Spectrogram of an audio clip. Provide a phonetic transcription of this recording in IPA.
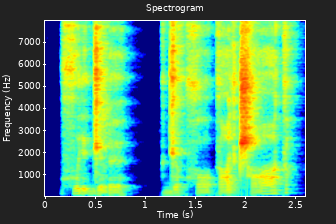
x u ɾʲ u ɡʲ ɵ l ɾ ø | ɡʲ ɔ k x ɔː k ɑː lʲ t͡ʃʰ ɑː k

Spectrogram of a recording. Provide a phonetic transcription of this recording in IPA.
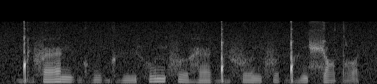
ɡ͡ǃ i f æ ŋ ɵ ɡʱ u ɡʱ y h u n f ɵ ɦ æ ɡ͡ǃ y f ɵ n f ɵ ɡ͡ǃ ø n ɕ ø dˤ ø

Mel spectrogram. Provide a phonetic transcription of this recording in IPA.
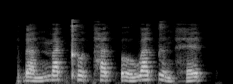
ɗ a˨˩˦ n m a˦˥ k̚ t̪ʰ o˦˥ t̚ h a˦˥ t̚ ʔ o˨˩˦ w a˦˥ t̚ ɣ ə˨˩˨ ŋ h ɛ˦˥ t̚

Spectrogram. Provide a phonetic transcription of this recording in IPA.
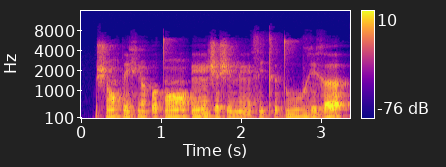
ʃ ɔ̃ p e fʲ ɔ̃ ʔ ɔ t̪ ɔ̃ː ʔ ẽː ʃ ɐ ʃ e n̪ ẽː s i tʰ ɘ t̪ uː ɣ e ɣ ɐ

